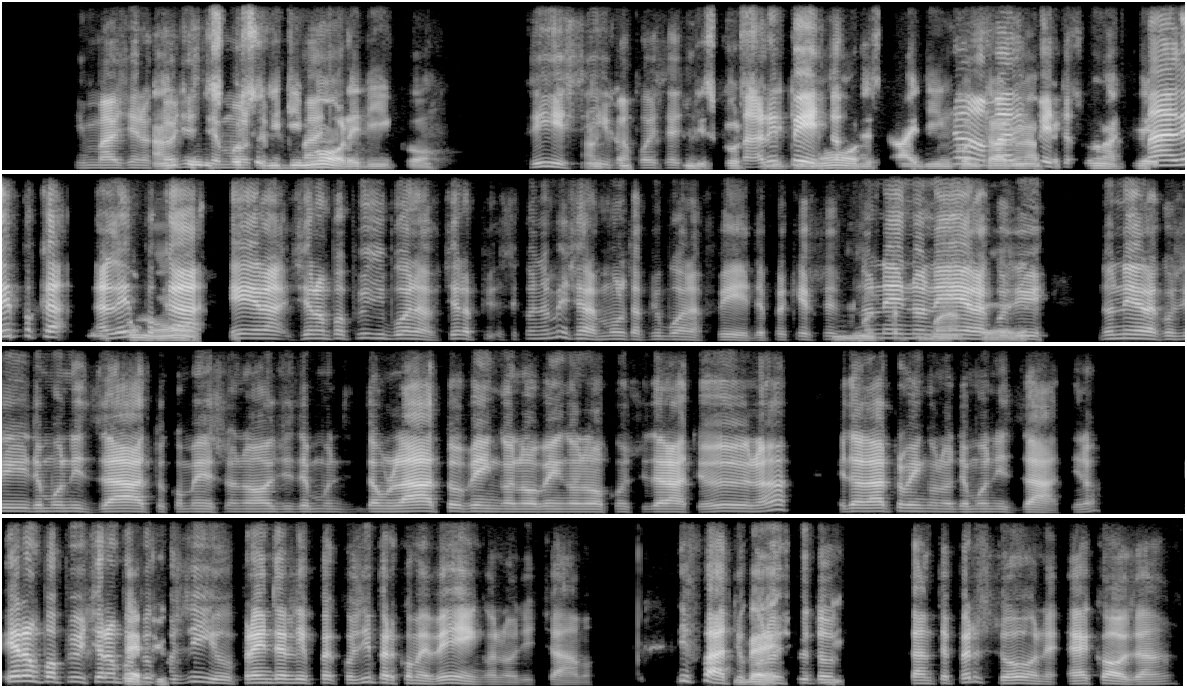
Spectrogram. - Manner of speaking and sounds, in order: other background noise; tapping
- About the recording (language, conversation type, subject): Italian, podcast, Hai mai trasformato un’amicizia online in una reale?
